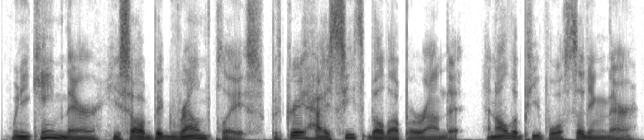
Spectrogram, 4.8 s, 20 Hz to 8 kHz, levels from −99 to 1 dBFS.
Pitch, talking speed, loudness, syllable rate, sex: 110 Hz, 300 wpm, -18 LUFS, 6.8 syllables/s, male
